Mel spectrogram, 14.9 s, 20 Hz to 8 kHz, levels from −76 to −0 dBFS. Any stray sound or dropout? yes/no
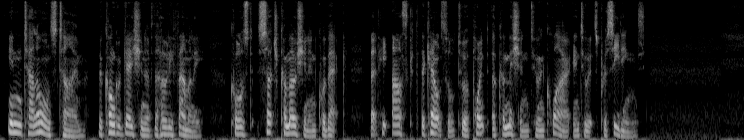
no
